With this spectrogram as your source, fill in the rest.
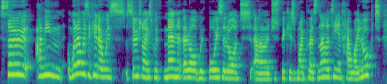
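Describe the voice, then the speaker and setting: A woman with a high pitch, a slight French accent, ordinary pitch variation and a fairly quick pace. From France. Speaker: astrophysicist. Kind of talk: interview.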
